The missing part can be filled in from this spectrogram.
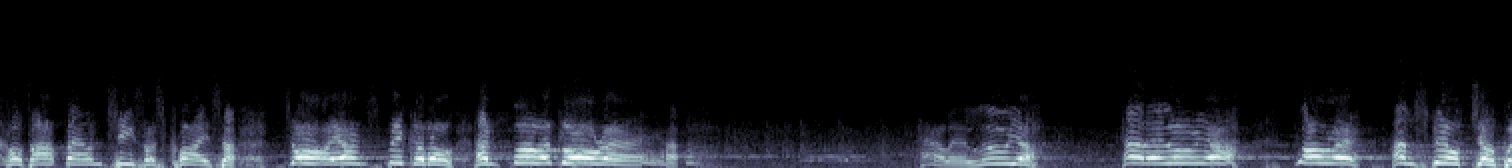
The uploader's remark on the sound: preaches a conference in Baton Rouge, LA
